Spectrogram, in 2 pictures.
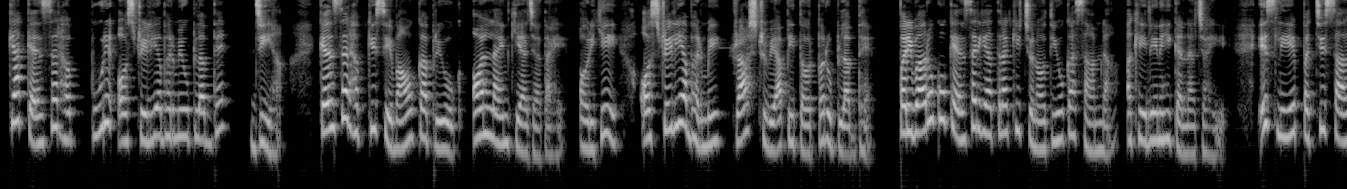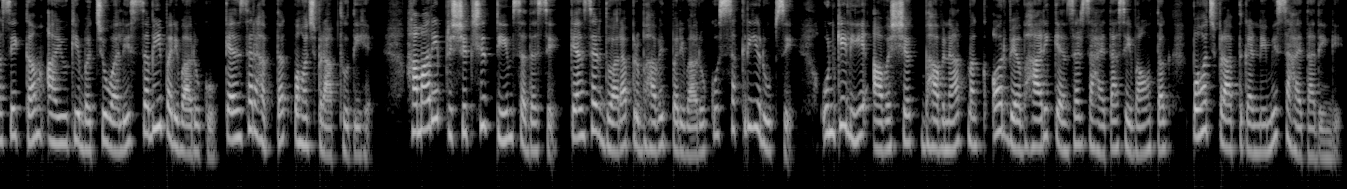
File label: Hindi; Is Cancer Hub available Australia wide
